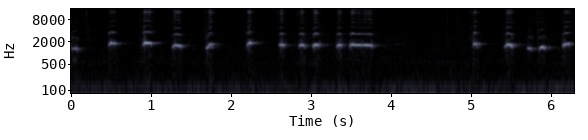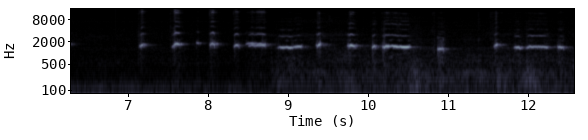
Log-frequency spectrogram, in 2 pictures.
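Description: A cockatiel sings a run of clear, short whistled notes, some falling, in quick uneven bursts.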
